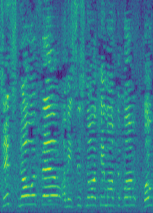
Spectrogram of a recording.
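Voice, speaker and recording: Loud speech at a fairly slow pace, with crowd noise in the background. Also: man. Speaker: street preacher. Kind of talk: street preaching debate.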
